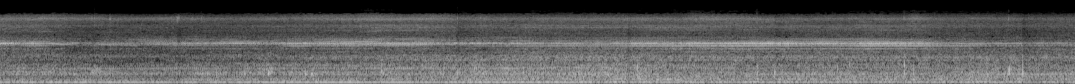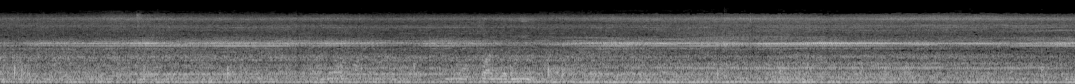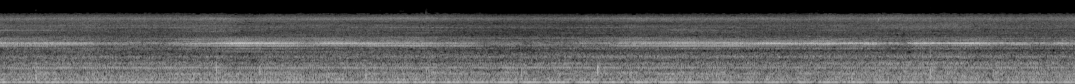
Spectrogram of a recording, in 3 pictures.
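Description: Stainless-steel colloid mill running steadily while grinding soaked tiger nuts into milk, the slurry recirculating from the return pipe back into the hopper. It gives a constant low motor hum with a high whine that swells and fades every few seconds.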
